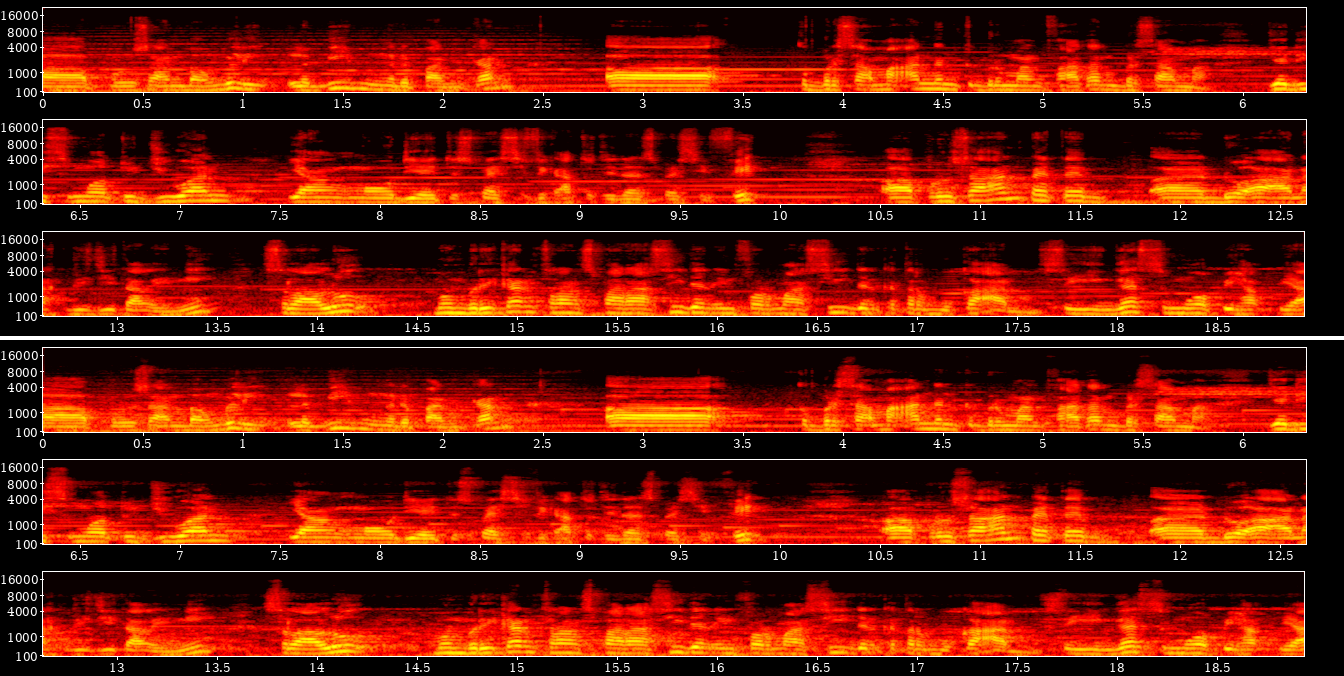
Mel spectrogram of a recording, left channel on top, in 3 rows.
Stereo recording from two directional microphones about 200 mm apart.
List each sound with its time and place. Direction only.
0.0 s speech: 30° left (ahead or behind)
